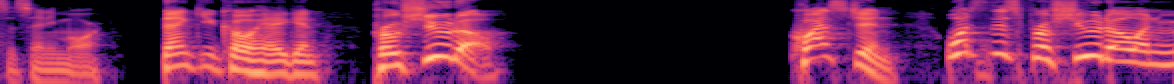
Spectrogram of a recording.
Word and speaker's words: prosciutto: it here we go prosciutto I've been saying it wrong this whole time it's so simple it's three syllables I thought it was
